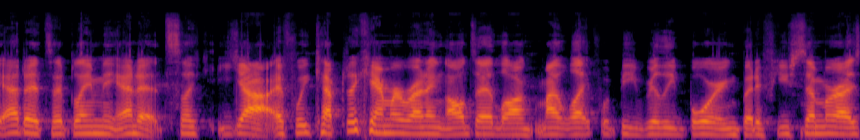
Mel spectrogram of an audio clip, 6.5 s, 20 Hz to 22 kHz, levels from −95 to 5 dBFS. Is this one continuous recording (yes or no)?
yes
